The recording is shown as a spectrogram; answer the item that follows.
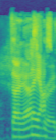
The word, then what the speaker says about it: Diaspora: Was it maybe 2 or 3 years ago now launched Diaspora, or was it Diaspora? Am I saying that right? – Diaspora.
